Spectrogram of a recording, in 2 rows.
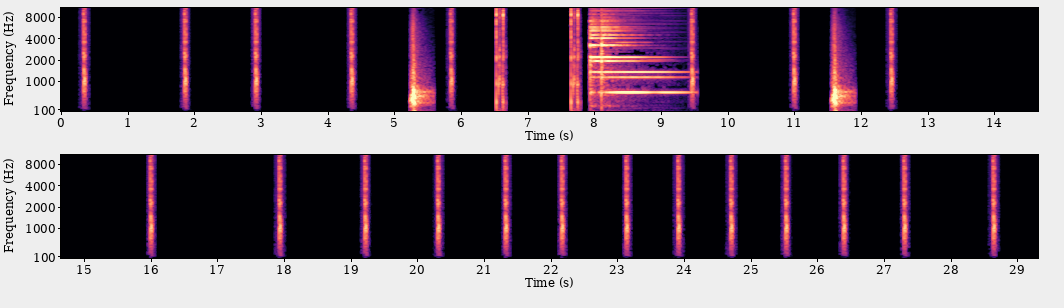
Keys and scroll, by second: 8.0 Down.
